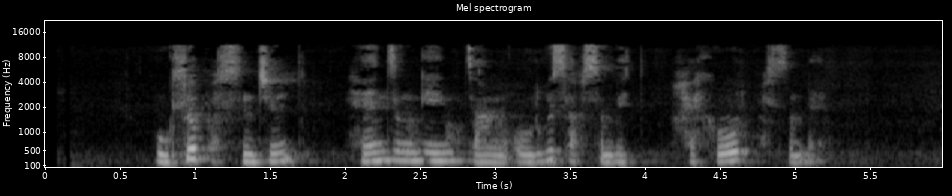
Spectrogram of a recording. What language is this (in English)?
Mongolian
